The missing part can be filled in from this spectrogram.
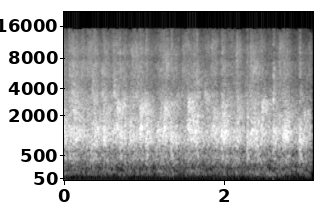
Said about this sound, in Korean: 큰 박수로 환영하겠습니다. 환영합니다.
